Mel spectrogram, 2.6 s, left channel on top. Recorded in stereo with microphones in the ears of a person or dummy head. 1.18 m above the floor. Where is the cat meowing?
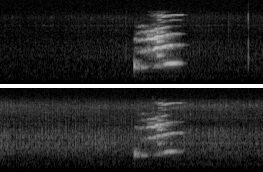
50° left (ahead or behind), 0.5 m.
